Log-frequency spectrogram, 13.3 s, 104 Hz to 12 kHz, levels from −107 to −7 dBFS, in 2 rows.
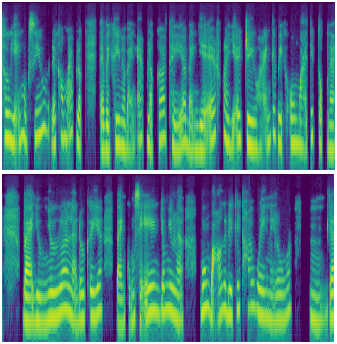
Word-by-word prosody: thư 260 0 +3
giãn 240 - 0
một 260 - 0
xíu 290 +6 +1
để - - +1
không 265 -1 -3
áp 290 +3 -4
lực. 215 -3 +1 0.3
Tại 190 - +3
vì 185 -1 +3
khi 220 -1 +3
mà 205 -2 0
bạn - - -6
áp 260 0 -4
lực 225 - 0
á 260 +2 0
thì 190 -4 -1
á 230 - +1
bạn 215 - -3
dễ 185 +6 +2
rất 285 - -3
là 265 - +2
dễ 240 +3 +1
trì 215 -3 +6
hoãn 230 +4 -5
cái 290 - -3
việc 225 - +2
ôn 225 -1 -1
bài 215 0 -2
tiếp 270 - -3
tục - - -2
nè, 185 0 0 0.4
và 195 -2 +7
dường 190 -1 0
như 210 +2 +4
á 265 0 +4
là 225 -5 0
đôi 200 +1 0
khi 220 +1 +3
á 255 - +1 0.3
bạn 180 0 +1
cũng 200 - -5
sẽ, - - +3 0.3
giống 250 +1 +2
như 250 -2 +3
là, 200 -2 0 0.3
muốn 260 +2 +3
bỏ 225 - +2
cái 260 - 0
đi 230 -2 +3
cái 260 +3 -3
thói 275 0 -7
quen 225 -6 +1
này 195 -2 -4
luôn 200 +2 -2
á. 255 - -4 0.4
Ừm, 200 0 -4
do 210 0 +6
225 Hz, 260 wpm, -22 LUFS, 200-260 Hz, 0.4 s, và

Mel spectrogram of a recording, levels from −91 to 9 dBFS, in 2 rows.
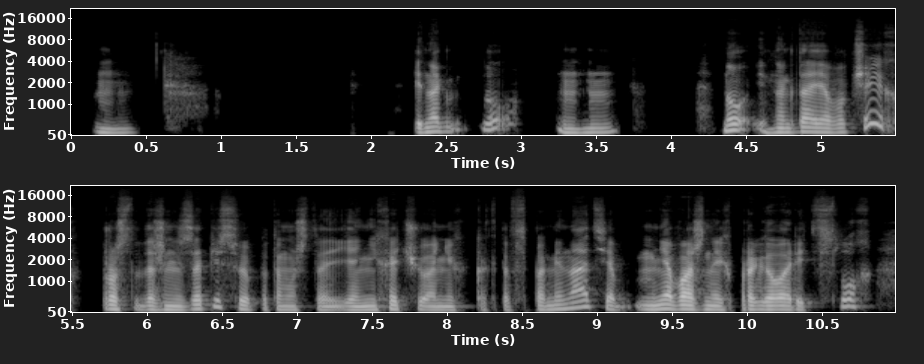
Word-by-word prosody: Мгм. 115 -2 -6 1.9
Иног 140 +3 +2 0.2
ну, 190 -2 -5 0.3
мгм. 120 +5 -3 0.7
Ну, - - +3
иногда 125 +3 +1
я 130 -2 +4
вообще 130 - -1
их 325 - -7
просто 130 -3 +1
даже 115 -1 0
не 110 - +2
записываю, 135 - -1
потому 110 -1 -4
что 105 +1 -4
я 105 0 0
не 105 +1 +1
хочу 120 -1 0
о 105 - +2
них 105 0 -3
как-то - - -9
вспоминать, 140 - -1
а - - +1
мне 120 +3 +4
важно 125 -2 +6
их 110 -2 -2
проговорить 115 -2 +4
вслух, 210 -1 -5
120 Hz, 155 wpm, -26 LUFS, 110-130 Hz, 1.9 s, важно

